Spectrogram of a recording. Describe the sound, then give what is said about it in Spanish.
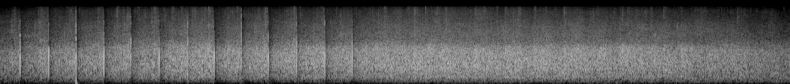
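Audience applause for the mothers at a Mother's Day gathering. It opens with a few sharp, separate claps, quickly swells into dense, steady clapping and eases off slightly at the end. “Vamos a darles un aplauso, ¿eh?”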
